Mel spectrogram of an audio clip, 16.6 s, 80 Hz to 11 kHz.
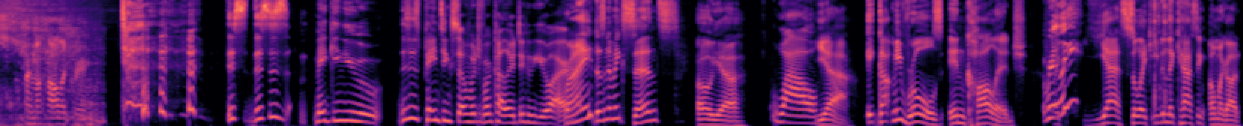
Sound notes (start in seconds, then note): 1.6 chuckles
